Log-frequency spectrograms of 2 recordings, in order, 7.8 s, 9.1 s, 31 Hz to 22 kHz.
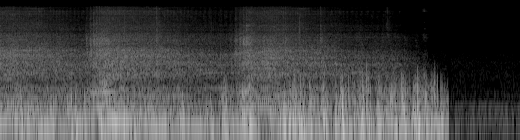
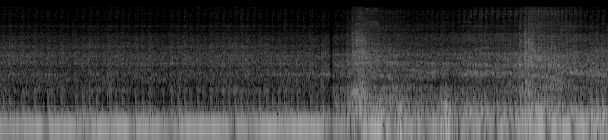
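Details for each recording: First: Honda CD 70 before carburettor cleaning: small single revs cleanly, but on closing the throttle the beat turns ragged and uneven and dies out; misfire and stalling at idle, suspected carburettor fault, unconfirmed. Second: Honda CD 70 idling after carburetor cleaning for a missing, stalling idle: low, even single-cylinder thump holding steady without stalling or missing, a couple of short noises over the top; healthy idle.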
